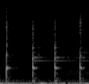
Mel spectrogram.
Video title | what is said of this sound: Keychron Q1: !build = Lavenders + Ink stabs + GMK WoB - 29OCT21 | if i tap this sounds so resonant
